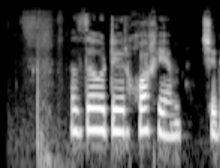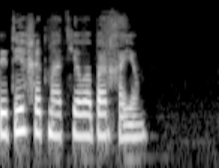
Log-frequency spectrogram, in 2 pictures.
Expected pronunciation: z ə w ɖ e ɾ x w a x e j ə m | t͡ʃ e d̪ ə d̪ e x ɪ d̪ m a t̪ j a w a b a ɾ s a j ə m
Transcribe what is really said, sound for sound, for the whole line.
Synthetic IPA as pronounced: z ə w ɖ e ɾ x w a x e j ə m | t͡ʃ e d̪ ə d̪ e x ɪ d̪ m a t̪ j a w a b a ɾ x a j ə m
